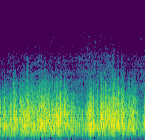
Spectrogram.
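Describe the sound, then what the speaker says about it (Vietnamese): Strong wind gusting over an open flooded field in An Giang during the flood season, a rough buffeting roar against the microphone that surges and eases in uneven waves. "quá gió các bạn."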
